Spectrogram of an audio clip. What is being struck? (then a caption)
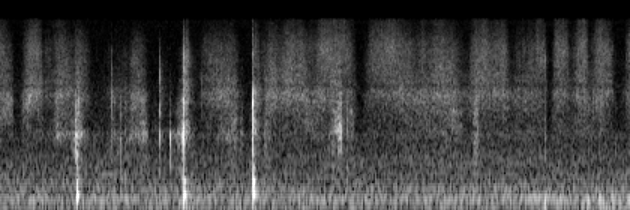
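Plastic snack bag filled with sunflower seeds. Fingertips and a palm rub and squeeze the surface of a medium printed plastic snack bag with a kraft-paper look, full of sunflower seeds. A soft, steady bright crinkling hiss runs throughout, broken by a few sharp, short crackles where the plastic snaps.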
